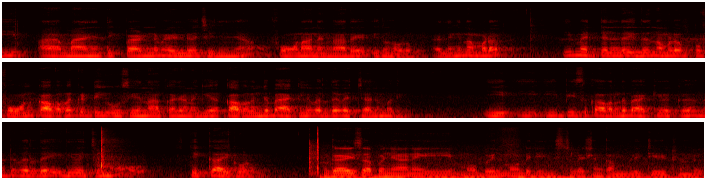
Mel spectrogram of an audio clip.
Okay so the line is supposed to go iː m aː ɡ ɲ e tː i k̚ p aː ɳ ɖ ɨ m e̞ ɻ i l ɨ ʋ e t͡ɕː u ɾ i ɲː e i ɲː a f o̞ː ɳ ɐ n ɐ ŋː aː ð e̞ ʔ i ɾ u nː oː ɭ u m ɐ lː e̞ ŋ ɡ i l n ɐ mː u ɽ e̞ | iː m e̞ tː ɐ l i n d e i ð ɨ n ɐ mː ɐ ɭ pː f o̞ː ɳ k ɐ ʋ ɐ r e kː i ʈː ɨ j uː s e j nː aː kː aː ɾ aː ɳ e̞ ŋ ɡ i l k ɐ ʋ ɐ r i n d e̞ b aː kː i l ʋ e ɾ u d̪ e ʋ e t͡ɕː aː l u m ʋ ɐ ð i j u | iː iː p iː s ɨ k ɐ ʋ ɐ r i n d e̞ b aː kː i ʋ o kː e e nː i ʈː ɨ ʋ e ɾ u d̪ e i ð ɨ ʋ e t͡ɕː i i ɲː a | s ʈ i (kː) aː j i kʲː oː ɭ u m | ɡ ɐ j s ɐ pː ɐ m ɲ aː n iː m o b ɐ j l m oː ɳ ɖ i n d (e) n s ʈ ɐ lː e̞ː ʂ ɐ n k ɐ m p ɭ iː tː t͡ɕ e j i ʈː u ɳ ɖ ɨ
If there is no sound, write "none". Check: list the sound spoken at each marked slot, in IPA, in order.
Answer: kː, i

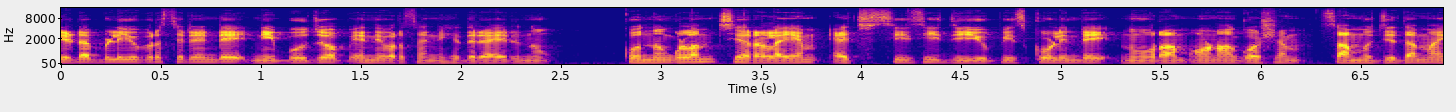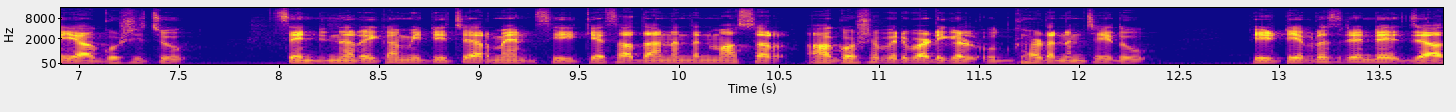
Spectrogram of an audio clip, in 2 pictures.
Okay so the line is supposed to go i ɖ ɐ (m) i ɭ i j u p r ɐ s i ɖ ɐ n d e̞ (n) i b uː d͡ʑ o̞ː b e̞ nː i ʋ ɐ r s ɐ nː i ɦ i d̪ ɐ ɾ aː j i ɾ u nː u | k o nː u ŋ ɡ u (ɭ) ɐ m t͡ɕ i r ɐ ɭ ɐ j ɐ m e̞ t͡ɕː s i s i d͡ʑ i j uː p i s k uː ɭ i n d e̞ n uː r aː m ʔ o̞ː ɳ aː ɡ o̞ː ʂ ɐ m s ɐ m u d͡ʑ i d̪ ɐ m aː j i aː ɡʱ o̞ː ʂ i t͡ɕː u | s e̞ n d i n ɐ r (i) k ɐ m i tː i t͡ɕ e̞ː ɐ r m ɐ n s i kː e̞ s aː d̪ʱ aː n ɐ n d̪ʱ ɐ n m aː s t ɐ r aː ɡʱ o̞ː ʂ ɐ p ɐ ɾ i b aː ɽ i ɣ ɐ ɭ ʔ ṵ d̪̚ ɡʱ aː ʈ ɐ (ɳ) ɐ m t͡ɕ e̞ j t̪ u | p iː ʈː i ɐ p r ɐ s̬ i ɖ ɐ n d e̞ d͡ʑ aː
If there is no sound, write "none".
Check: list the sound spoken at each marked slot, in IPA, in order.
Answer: b, n, ɭ, i, n

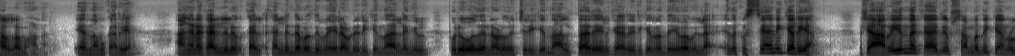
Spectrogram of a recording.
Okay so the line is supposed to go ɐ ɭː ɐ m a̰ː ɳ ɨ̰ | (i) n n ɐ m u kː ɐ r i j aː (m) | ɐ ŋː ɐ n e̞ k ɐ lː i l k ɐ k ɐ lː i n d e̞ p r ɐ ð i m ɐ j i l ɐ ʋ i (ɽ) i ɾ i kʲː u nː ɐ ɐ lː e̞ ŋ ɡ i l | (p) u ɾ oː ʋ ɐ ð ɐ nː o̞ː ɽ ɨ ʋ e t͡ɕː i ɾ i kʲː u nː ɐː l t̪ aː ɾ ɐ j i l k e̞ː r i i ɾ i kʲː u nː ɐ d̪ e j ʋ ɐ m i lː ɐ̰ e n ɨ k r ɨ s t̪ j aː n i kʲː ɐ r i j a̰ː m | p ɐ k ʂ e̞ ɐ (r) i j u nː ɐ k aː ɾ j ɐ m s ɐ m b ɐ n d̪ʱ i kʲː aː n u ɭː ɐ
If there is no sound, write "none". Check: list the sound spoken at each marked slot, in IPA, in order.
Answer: e, m, ɽ, p, r

